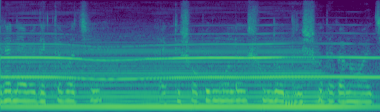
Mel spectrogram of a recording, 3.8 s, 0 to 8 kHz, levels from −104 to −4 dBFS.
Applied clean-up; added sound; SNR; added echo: none; Bowed string instrument + Wind instrument, woodwind instrument; -5 dB; none.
